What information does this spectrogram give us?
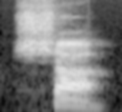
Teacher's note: शा ध्वनि का तालु से, हम तालु से बोलेंगे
